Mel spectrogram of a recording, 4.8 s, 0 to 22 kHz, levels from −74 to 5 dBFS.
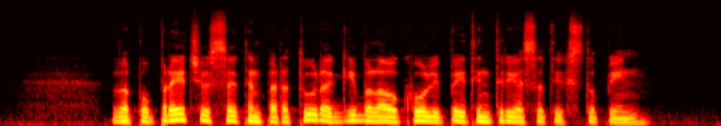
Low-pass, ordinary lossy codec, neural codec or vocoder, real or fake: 19.8 kHz; none; vocoder, 44.1 kHz, 128 mel bands, Pupu-Vocoder; fake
